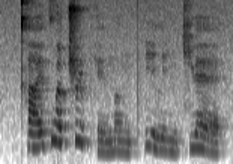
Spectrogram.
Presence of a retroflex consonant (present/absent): present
